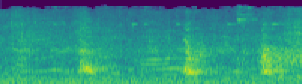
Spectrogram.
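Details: Bronx, a French Bulldog said to be upset with his owner, lets out three short, yippy barks about half a second apart, each a quick mid-pitched burst over a quiet background.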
